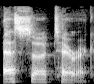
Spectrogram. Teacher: this word has 4 syllables, and the stress is on that third syllable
